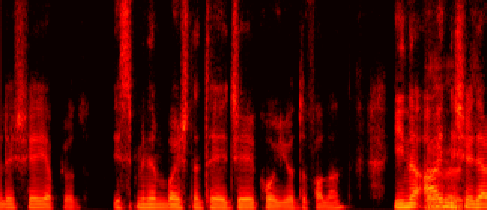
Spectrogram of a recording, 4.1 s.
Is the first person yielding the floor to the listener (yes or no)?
no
